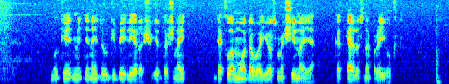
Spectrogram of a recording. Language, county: Lithuanian, Klaipėda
